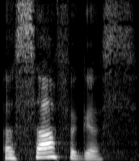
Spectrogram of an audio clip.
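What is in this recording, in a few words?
"esophagus", British English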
